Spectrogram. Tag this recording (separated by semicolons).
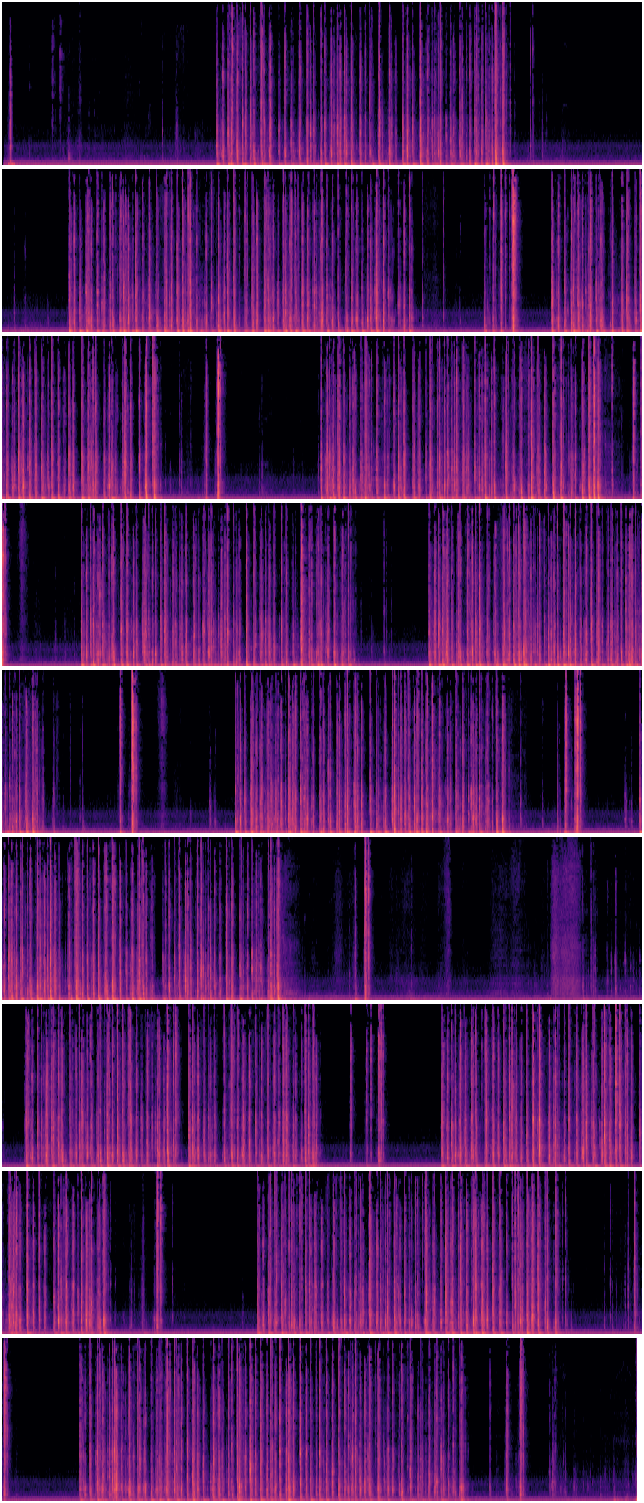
Office; PC; Typing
